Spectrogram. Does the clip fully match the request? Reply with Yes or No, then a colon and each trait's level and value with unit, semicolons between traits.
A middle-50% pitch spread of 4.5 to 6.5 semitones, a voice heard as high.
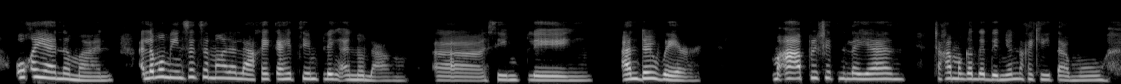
Yes: average, 5.3 semitones; high, 240 Hz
